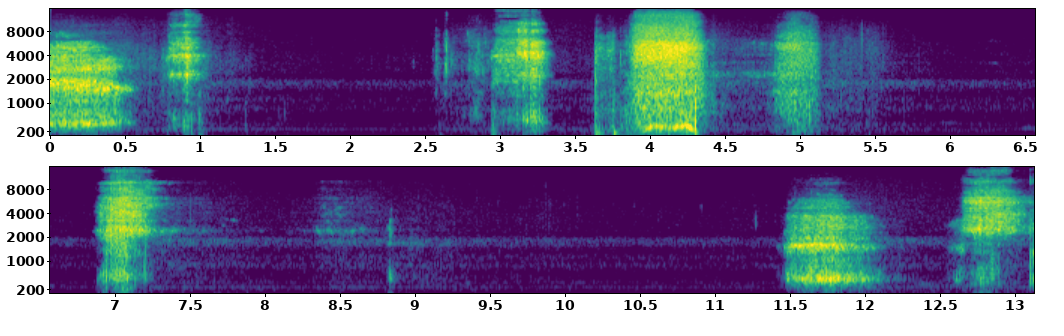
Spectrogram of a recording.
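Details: Several sudden explosive sneezes with sniffs and snorts between them from someone with a worsening head cold, sneezing frequently and feeling awful.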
